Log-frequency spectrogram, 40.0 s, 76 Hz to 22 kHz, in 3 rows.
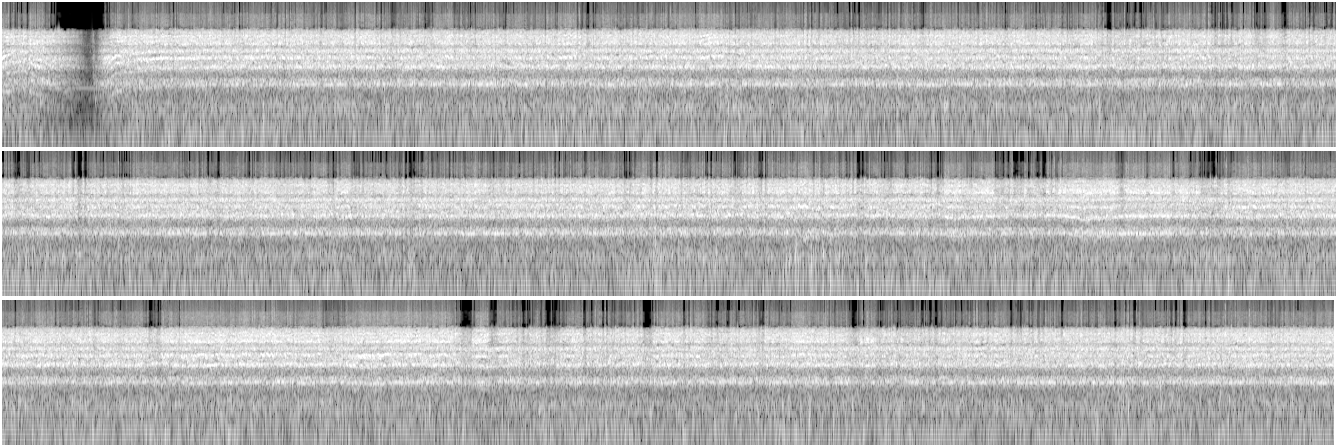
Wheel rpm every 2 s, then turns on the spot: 100, 230, 240, 240, 230, 230, 230, 230, 230, 240, 230, 230, 230, 230, 230, 230, 230, 230, 230, 230.
none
